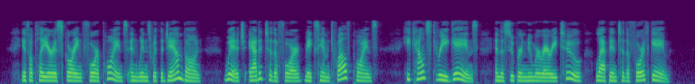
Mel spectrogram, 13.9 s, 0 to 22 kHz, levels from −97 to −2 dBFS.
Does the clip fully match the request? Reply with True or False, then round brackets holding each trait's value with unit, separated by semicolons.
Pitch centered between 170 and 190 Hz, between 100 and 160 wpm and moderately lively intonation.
True (185 Hz; 145 wpm; 3.4 semitones)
